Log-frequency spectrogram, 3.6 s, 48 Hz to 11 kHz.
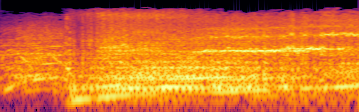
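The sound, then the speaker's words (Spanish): Tires screech as a car reverses and spins around 180 degrees during a police pursuit, a loud, sustained skid over a roaring engine that swells after the first second and stays intense to the end. “Sal Boca da marcha atrás. Gira 180 grados.”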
